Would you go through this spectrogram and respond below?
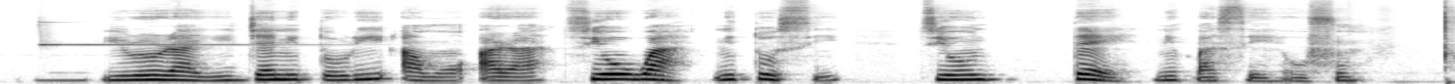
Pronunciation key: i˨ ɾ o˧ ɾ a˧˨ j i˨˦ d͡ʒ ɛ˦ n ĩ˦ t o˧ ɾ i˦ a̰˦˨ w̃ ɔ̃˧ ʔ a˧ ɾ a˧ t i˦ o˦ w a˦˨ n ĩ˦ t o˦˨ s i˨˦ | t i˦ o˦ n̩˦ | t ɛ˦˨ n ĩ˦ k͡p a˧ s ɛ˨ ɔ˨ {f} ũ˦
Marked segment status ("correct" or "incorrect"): correct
